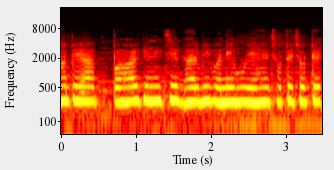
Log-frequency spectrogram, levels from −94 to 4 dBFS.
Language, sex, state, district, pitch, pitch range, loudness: Hindi, female, Uttar Pradesh, Jalaun, 260 Hz, 250-265 Hz, -22 LUFS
